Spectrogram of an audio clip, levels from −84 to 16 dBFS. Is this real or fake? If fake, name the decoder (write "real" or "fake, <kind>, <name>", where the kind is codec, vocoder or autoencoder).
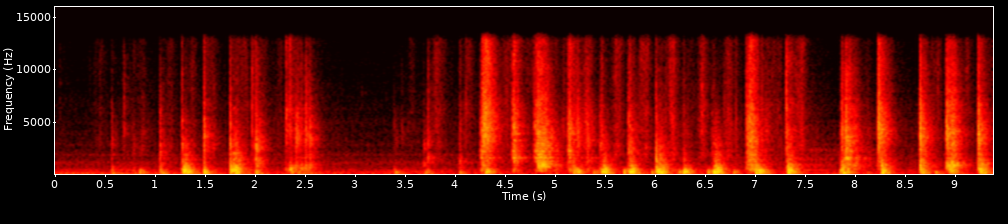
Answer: fake, vocoder, BigVGAN v2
